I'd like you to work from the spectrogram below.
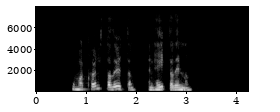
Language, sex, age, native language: Icelandic, female, 40-49, Icelandic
